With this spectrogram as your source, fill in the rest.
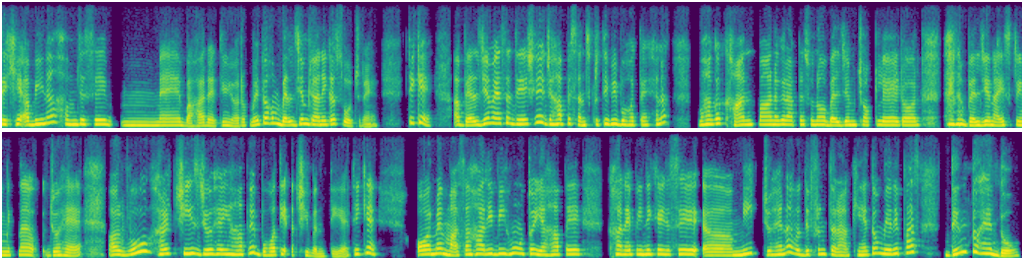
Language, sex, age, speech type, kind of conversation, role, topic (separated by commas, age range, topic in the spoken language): Hindi, female, 40-44, conversation, advice, user, मैं सीमित समय में अधिक स्थान कैसे देख सकता/सकती हूँ?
